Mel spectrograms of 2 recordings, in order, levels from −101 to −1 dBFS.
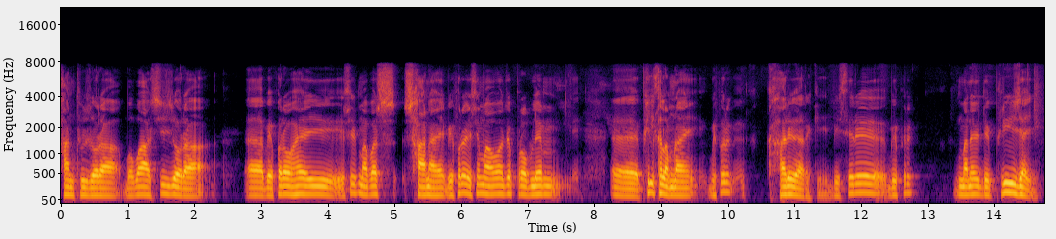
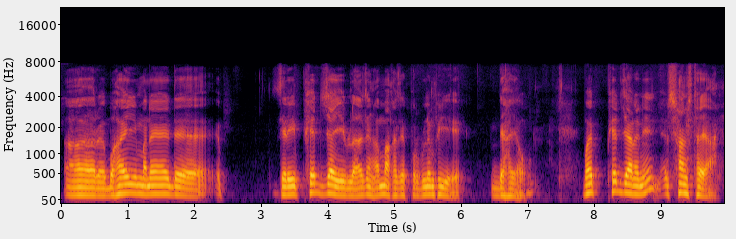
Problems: background sounds at intervals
